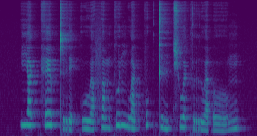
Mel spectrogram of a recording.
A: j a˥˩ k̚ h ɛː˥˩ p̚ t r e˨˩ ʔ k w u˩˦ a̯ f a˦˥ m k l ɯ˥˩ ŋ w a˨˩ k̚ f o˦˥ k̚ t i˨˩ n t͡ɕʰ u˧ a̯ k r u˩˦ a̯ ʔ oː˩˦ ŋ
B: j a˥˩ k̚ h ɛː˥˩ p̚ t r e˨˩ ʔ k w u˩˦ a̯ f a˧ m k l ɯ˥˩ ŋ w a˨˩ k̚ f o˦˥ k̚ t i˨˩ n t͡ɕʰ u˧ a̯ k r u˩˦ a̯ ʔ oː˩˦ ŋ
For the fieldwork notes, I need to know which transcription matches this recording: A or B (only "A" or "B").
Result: B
